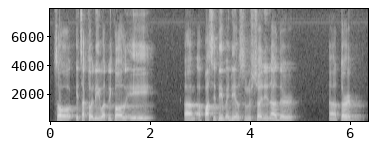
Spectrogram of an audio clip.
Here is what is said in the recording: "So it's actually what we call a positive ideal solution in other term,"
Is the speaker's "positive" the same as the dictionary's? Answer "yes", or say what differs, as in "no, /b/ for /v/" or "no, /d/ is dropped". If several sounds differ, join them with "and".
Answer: no, /s/ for /z/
